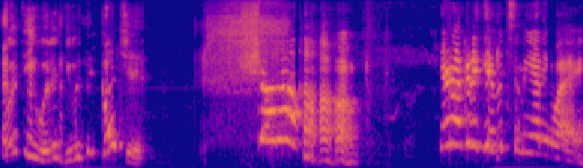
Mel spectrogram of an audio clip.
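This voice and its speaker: Someone performs a put-on character voice pitched high. The delivery runs fairly quickly. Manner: scatterbrained, bossy, snapping.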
